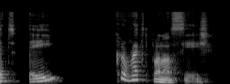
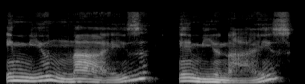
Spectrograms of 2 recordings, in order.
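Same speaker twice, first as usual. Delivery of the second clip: drawn out, syllable by syllable; slow model; much slower than usual. Shown as a demonstration. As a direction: stretch "Immunize" out slowly. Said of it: "teacher models word slowly".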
